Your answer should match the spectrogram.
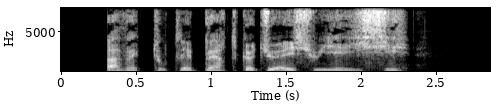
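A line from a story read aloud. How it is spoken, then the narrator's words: Muttered. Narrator (French): marmonna Bannon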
